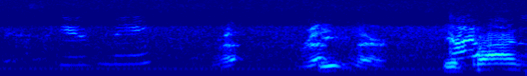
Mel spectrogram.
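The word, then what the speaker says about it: Röttler: Spelled the same, except you've got an umlaut, so it's Rutler. Excuse me? Rittler.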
